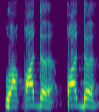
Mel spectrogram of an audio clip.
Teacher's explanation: قاف حروف مستعلیہ میں سے ہے، پر پڑھا جائے گا. دال حروف قلقلہ میں سے ہے، اس میں قلقلہ کریں گے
